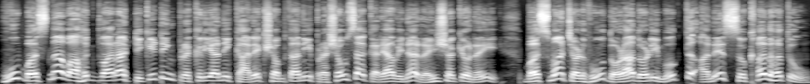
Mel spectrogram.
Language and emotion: Gujarati, happy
